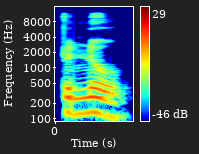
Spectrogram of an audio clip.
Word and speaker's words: pneu: The first word is pino. Pino means tire. And we pronounce both letters p and n.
